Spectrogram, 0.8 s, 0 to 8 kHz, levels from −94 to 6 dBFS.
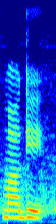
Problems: none marked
